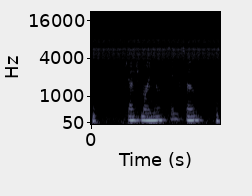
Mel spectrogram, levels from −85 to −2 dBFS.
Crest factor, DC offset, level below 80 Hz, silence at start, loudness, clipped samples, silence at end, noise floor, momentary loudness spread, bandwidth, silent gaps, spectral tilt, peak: 12 dB; under 0.1%; -72 dBFS; 0.05 s; -45 LUFS; under 0.1%; 0 s; -68 dBFS; 23 LU; 9.8 kHz; none; -7 dB/octave; -32 dBFS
